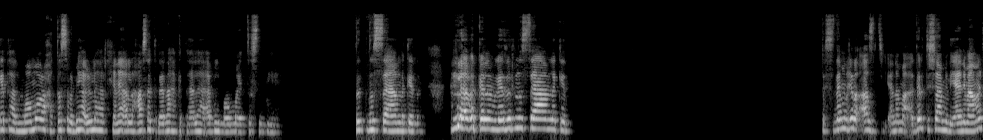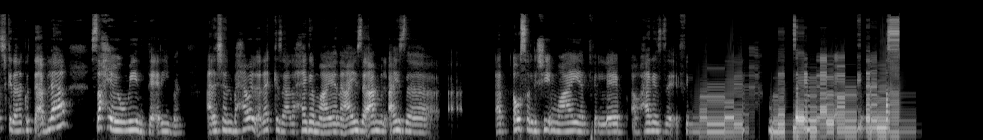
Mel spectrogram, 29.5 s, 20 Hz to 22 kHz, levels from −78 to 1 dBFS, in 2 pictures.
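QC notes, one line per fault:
25.08–29.5 s, robotic sound from repeated short buffers: rigid, metallic 93.8 Hz buzz loosely following the speech, likely from a 10.7 ms chunk looping while new audio fails to arrive.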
